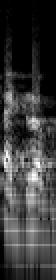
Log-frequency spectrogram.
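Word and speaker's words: Fedorov: यहां Russian names में क्या रहता है कि ये जो लास्ट वाला वी है ये प्रोनाउंस होता है फ की तरह।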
